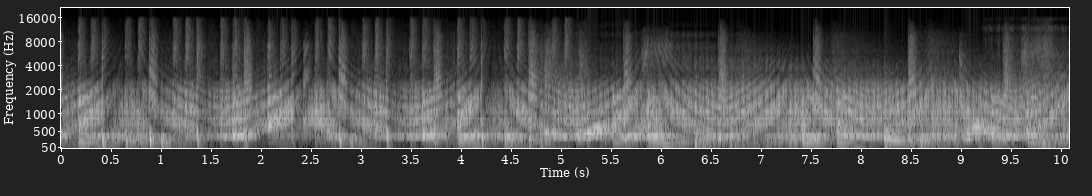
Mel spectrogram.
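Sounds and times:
techno music with synthesizer sweeps: 0:00.0 - 0:10.0.

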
